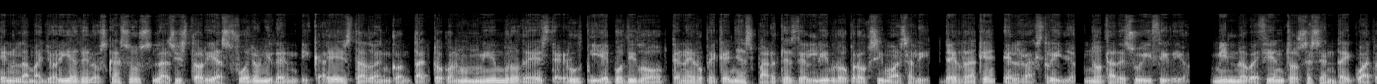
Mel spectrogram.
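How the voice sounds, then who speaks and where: At a moderate pace, the speaker performs. The voice is a put-on character voice. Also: man, very deep, low pitch for a man. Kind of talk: horror narration. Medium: read story.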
